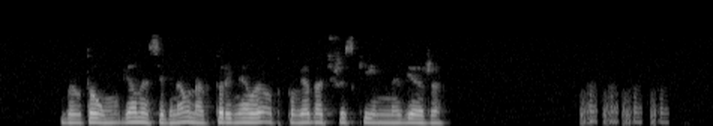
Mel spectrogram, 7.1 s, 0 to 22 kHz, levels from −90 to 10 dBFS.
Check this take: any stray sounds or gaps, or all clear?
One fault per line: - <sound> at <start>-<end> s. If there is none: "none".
- laugh at 5.8-6.7 s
